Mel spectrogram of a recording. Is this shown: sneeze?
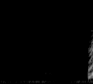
yes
